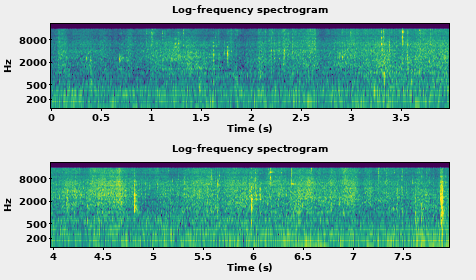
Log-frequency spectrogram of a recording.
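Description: Faint chewing and mouth sounds from eating a flaky pastry beef patty, with a napkin rubbed against the mouth near the end. A couple of small clicks come about five and six seconds in, over a low steady hum.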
